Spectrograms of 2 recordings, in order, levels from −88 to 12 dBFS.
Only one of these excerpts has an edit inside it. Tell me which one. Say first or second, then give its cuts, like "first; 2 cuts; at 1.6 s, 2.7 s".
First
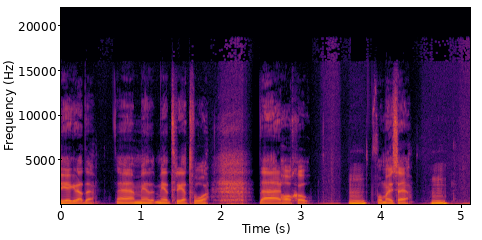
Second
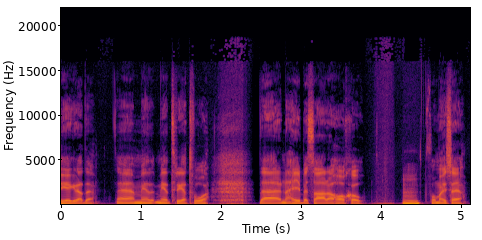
first; 1 cut; at 2.7 s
